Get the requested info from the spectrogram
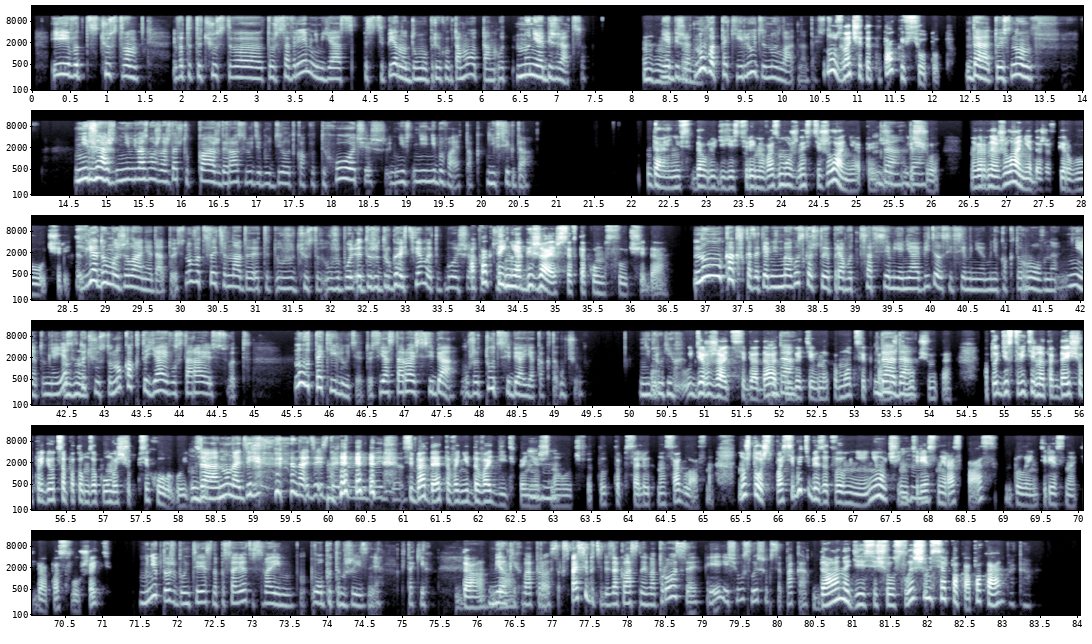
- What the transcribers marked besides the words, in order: tapping; laughing while speaking: "надеюсь надеюсь"; laugh
- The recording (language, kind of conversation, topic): Russian, podcast, Как понять, когда следует попросить о помощи?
